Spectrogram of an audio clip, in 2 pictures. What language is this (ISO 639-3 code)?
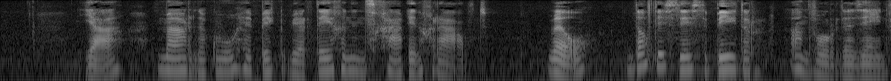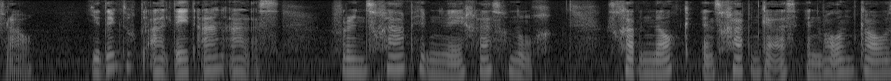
nld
